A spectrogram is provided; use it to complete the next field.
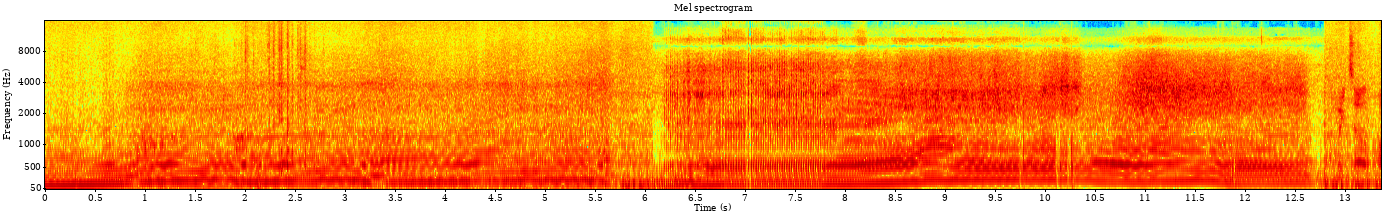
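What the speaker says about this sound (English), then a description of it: "Wheel spin, and I got wheel spin." A loud stage 3, 500 bhp Mk3 Seat Leon Cupra R launches with wheel spin, its engine revving hard in rising and falling sweeps, with a gear change midway before it surges again, close and continuous with people talking over it.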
